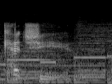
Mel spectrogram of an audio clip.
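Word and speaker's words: Cait Sith: I could just use W item it is catchy so it's supposed to be pronounced there's no reason you should know that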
